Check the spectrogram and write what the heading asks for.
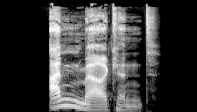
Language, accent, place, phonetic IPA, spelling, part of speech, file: German, Germany, Berlin, [ˈanˌmɛʁkn̩t], anmerkend, verb, De-anmerkend.ogg
- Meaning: present participle of anmerken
